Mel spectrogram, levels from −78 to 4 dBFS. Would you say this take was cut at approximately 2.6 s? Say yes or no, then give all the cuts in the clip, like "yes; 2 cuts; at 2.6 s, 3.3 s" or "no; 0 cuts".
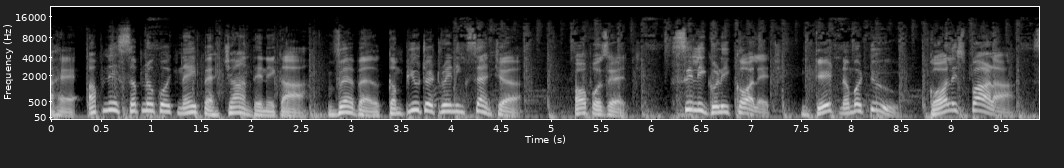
yes; 1 cut; at 2.6 s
